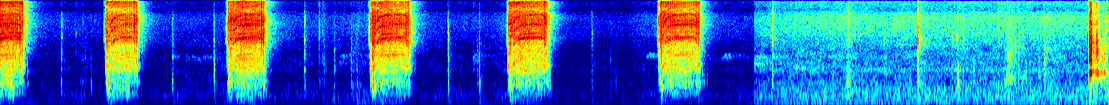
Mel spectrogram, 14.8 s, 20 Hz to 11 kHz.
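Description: Neiko 1/2-inch cordless impact wrench taking a lug nut off a Chevrolet Silverado: six loud, evenly spaced bursts of rattling hammering, each about half a second long and separated by silence, then a quiet stretch of faint background noise.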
